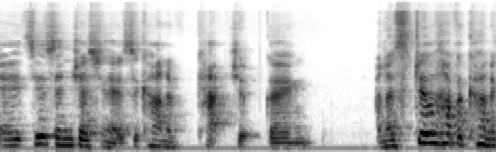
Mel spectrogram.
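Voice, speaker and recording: Fairly quick speech with very wide pitch swings. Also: woman. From Liverpool, England. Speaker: NLP author and trainer. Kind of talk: interview.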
